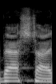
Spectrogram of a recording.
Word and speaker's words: Vashti: as well and so queen bashti or vastai as it sometimes pronounced but Queen vashti was the queen of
